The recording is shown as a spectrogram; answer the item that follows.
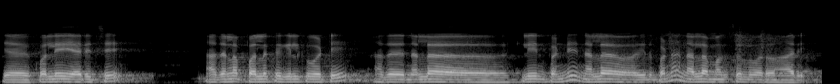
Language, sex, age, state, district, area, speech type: Tamil, male, 45-60, Tamil Nadu, Krishnagiri, rural, spontaneous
